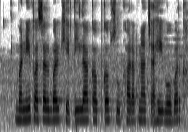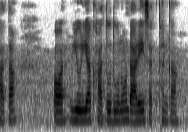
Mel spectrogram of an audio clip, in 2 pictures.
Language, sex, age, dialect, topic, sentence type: Chhattisgarhi, female, 18-24, Central, agriculture, question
